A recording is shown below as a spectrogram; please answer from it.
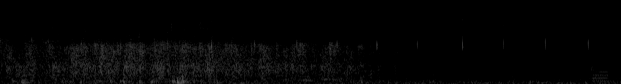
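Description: Faint applause that dies away, then a count-off of five sharp, even clicks, a little over two a second, setting the tempo for a jazz ensemble about to play.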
